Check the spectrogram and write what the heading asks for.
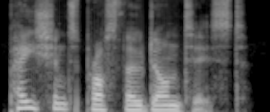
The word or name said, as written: patient’s prosthodontist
